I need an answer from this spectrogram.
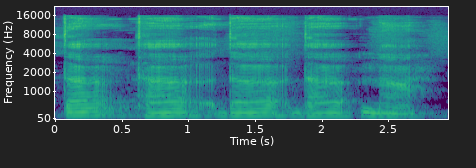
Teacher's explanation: इसको उच्चारण में जीभ दांत में सटती है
